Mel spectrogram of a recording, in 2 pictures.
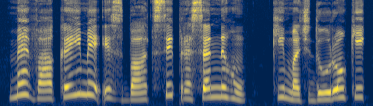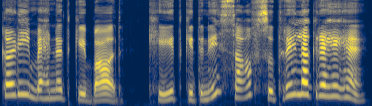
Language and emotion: Hindi, happy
